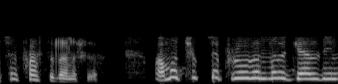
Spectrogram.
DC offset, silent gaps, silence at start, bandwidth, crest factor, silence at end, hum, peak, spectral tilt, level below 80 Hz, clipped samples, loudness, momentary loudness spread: under 0.1%; none; 0.1 s; 3.9 kHz; 16 dB; 0 s; none; -12 dBFS; -9 dB/octave; -84 dBFS; under 0.1%; -27 LUFS; 13 LU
